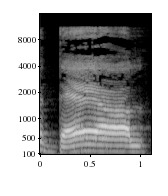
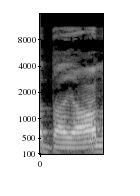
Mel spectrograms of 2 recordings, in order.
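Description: First: ਦਇਆਲ said "dai-aal", weight on "dai"; emphasised ਦਇਆਲ. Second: ਦਇਆਲ said "da-yaal", short first vowel; common ਦਇਆਲ. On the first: Teacher shows this line's form, ਦਇਆਲ as forceful "dai-aal". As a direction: press the first vowel of ਦਇਆਲ. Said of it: "ਇਹ ਤੇ ਜ਼ੋਰ ਪਾ ਕੇ ਉਚਾਰਨ". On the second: Teacher cites the common form, ਦਇਆਲ as "dayaal". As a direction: pass lightly over the start of ਦਇਆਲ. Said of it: "ਆਮ ਜ਼ਿਆਦਾ ਦਇਆਲ ਆਉਂਦਾ". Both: Shown as a demonstration.

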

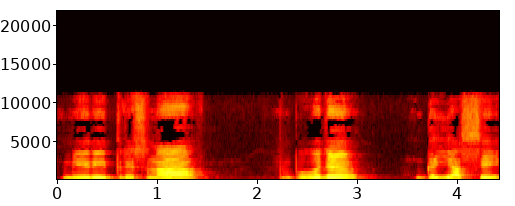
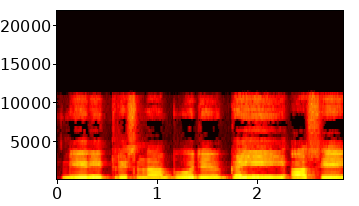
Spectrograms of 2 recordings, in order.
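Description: First: Pauses around ਬੋਝ, then ਗਯਾਸੇ as one word; joined ਗਯਾਸੇ. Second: ਗਈ and ਆਸੇ as two distinct words; separated ਗਈ ਆਸੇ. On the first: Shown as a demonstration. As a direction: set ਬੋਝ apart and run ਗਯਾਸੇ together. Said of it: "ਗਯਾਸੇ ਪਾਠ ਇਕੱਠਾ ਹੀ ਬੋਲਣਾ ਹੈ". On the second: Retold or imitated. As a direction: lift ਗਈ, then start ਆਸੇ afresh. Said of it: "ਇਸ ਤਰ੍ਹਾਂ ਬੋਲਦੇ".

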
